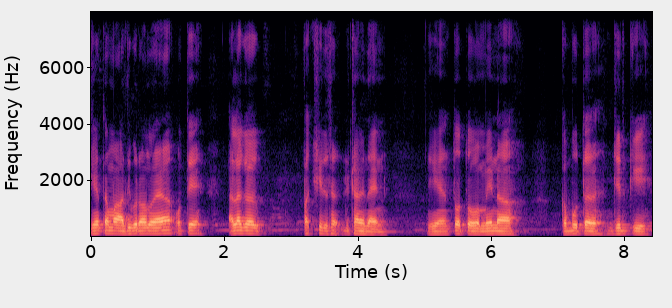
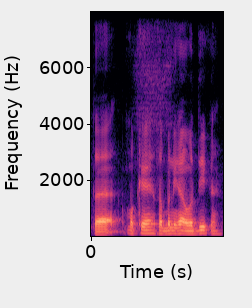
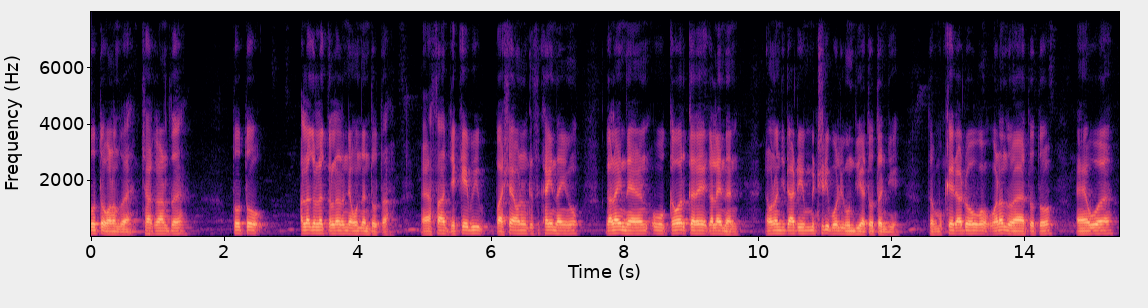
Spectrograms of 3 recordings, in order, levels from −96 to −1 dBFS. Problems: constant background noise, echo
